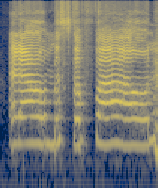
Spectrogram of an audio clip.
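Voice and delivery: silly, high, loud put-on toilet voice, "phone" drawn out. Trying to pull off a toilet voice: put-on toilet voice. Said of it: "Toilet Voice".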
